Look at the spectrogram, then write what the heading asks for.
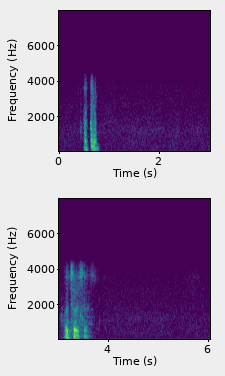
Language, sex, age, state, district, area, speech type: Urdu, male, 30-45, Bihar, Araria, rural, conversation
